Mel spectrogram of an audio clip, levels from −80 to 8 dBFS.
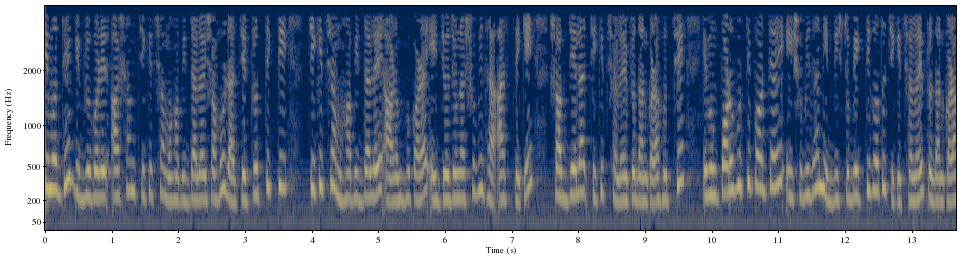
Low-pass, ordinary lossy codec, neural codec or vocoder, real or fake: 3.6 kHz; none; none; real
